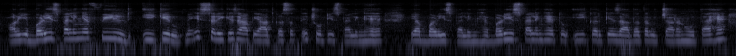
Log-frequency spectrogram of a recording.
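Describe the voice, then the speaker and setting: In a classroom-style phonics lesson, a woman patiently spells letter groups aloud before sounding out every English word. She has a mid-range, darkish voice, captured in a low-quality recording.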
